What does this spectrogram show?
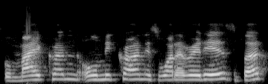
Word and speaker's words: omicron: name omicron um really some people may want to pronounce oh micron but the eye seems to be silenced as omicron and the world health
